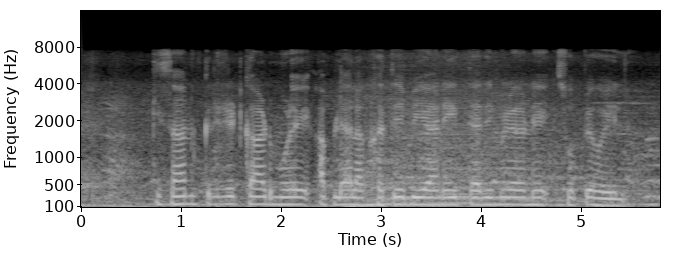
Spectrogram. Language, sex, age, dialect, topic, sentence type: Marathi, male, 18-24, Standard Marathi, agriculture, statement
